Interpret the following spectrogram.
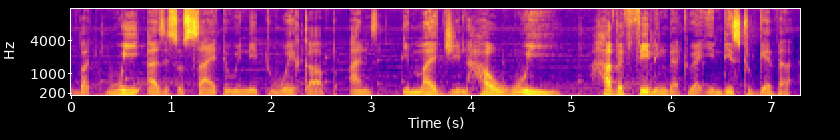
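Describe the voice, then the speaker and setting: Speaking at a normal speed with hardly any pauses, a fairly low, warm male voice answers questions as an interview guest over soft background music. He's an earnest climate activist from northern Uganda whose Ugandan English accent comes through as he often gropes for words.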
